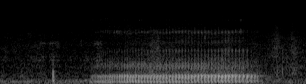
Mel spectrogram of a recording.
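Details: Sleeping female French Bulldog, bundled in a warm blanket after her bath, gives one long buzzy, rattling snore of about a second and a half, fluttering rapidly and evenly, in a quiet room.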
